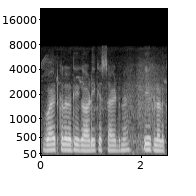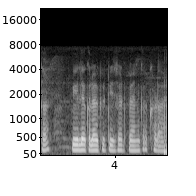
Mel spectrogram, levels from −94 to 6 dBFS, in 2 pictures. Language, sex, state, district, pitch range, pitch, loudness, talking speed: Hindi, male, Uttar Pradesh, Lalitpur, 140-150 Hz, 145 Hz, -16 LUFS, 215 wpm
